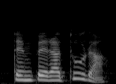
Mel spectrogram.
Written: temperatura

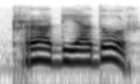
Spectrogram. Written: radiador

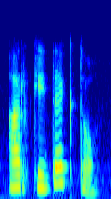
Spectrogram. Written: arquitecto

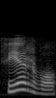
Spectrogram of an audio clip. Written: ciervo

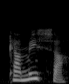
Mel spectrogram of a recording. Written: camisa

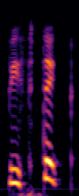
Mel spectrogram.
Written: biftec

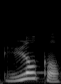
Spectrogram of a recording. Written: loco

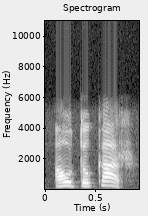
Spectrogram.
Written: autocar

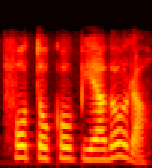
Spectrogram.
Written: fotocopiadora

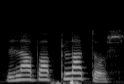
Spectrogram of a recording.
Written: lavaplatos

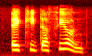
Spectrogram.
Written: equitacion

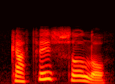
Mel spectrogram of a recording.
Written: cafe solo

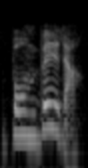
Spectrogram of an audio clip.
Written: bombera

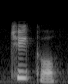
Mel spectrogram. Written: chico

